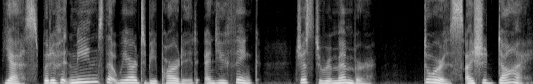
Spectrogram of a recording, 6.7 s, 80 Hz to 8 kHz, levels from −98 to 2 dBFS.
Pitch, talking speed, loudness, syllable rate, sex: 220 Hz, 170 wpm, -18 LUFS, 4.8 syllables/s, female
